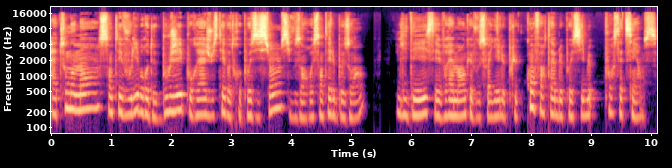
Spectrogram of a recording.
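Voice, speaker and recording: A woman speaks at a fairly slow pace with a dark, mellow tone and a gentle, soothing quality. Her pitch sits fairly low and moves with ordinary variation. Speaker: yoga nidra guide. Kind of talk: guided meditation. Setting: solo recorded session. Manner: slow, soothing, calm; gentle, soft-spoken, with long pauses.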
